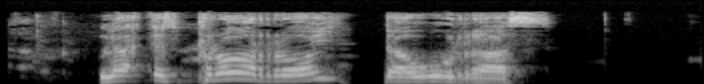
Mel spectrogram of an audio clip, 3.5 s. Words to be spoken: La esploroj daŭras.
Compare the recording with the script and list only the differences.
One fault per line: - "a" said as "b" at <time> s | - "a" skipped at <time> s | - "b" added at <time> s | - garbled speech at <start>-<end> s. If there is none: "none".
none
